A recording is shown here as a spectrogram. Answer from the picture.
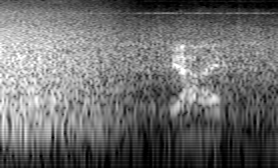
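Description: A steady rushing noise, like blowing air, fades out over the first second, then a man's voice says a couple of words.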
